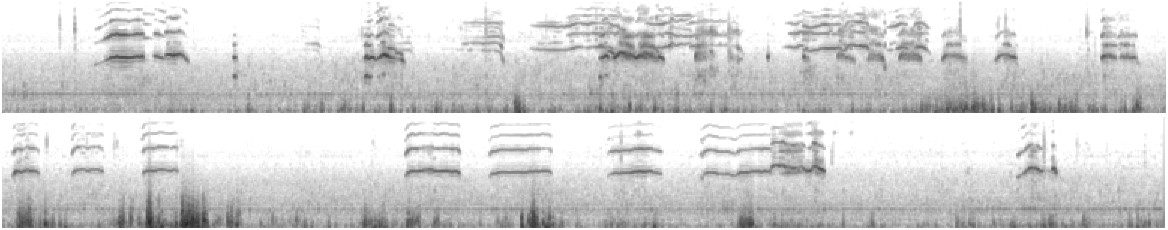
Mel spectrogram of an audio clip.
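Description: Peregrine falcon chicks giving short, high begging calls over and over in clusters while the adult female feeds them. Low thumps come from the birds moving about in the box, and a faint steady hum runs underneath.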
